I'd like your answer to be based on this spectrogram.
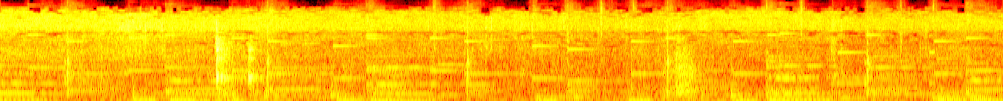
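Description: Sugar caramelizing on a full flame for masala milk gives a steady close sizzle and frying hiss, with a few light clinks and stirring scrapes scattered through.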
